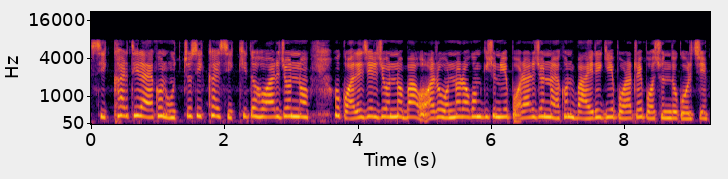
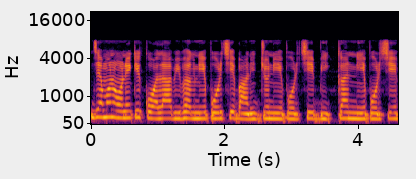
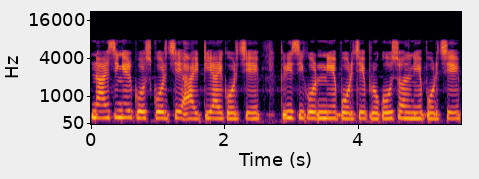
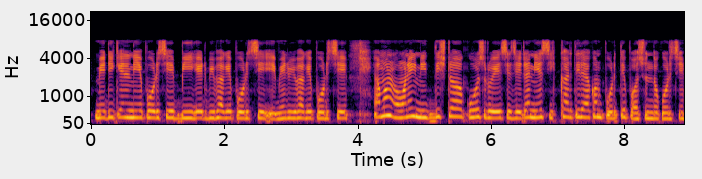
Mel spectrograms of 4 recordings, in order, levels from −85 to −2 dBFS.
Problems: none marked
